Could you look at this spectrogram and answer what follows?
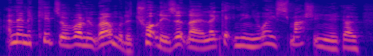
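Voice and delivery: ordinary delivery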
